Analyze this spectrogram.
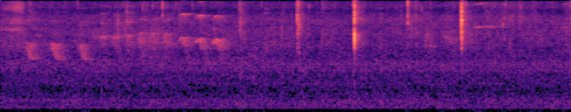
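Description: Quiet eating sounds: a few sharp mouth clicks as a piece of fried egg is bitten and chewed, the loudest about four and a half seconds in. A small bird chirps in the background in two short runs of quick, falling chirps, near the start and again midway.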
